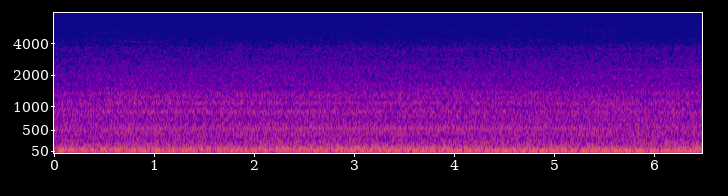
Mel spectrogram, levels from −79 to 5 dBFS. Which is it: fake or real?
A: real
